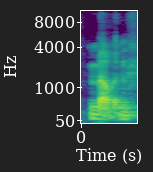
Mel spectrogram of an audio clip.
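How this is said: The vowels are reduced, in an Australian accent. "You drop all vowels"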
